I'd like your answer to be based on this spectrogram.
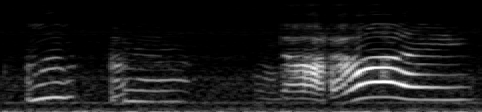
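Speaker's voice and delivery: very high squeaky rat voice. A narrator's reading. The rat turning down the hen, high and squeaky.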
